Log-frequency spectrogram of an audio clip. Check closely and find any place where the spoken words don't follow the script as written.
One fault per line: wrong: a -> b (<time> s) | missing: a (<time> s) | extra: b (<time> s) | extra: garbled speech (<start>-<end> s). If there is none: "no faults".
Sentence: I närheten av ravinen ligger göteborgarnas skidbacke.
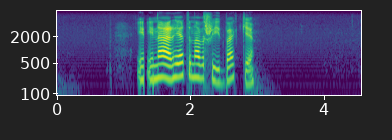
extra: I (1.3 s)
missing: ravinen ligger göteborgarnas (2.2 s)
